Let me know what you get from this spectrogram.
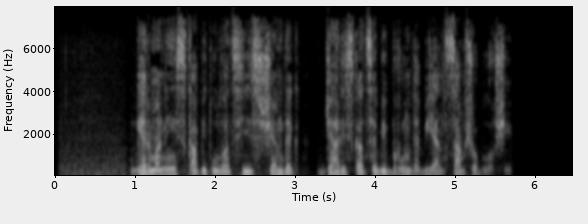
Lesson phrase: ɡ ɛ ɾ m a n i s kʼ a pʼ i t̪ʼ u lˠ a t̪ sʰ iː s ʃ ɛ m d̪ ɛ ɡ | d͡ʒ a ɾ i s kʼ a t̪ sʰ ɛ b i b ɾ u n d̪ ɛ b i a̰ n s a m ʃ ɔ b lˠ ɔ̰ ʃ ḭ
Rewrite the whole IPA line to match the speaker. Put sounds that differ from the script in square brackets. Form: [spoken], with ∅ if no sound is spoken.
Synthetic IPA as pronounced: ɡ ɛ ɾ m a n [iː] s kʼ a pʼ i t̪ʼ u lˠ a t̪ sʰ iː s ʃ ɛ m d̪ ɛ ɡ | d͡ʒ a ɾ i s kʼ a t̪ sʰ ɛ b i b ɾ u n d̪ ɛ b i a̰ n s a m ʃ ɔ b lˠ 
